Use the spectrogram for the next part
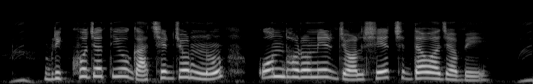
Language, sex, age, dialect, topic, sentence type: Bengali, female, 18-24, Rajbangshi, agriculture, question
